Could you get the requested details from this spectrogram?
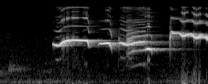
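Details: Magpie robin of the kacer poci type singing to prompt a silent bird to answer: a long, level, clear whistle, a few quick modulated notes, then a higher sustained whistle.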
